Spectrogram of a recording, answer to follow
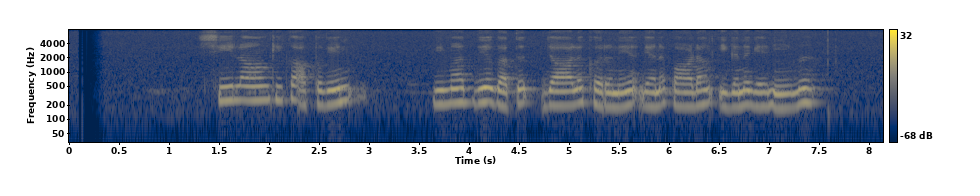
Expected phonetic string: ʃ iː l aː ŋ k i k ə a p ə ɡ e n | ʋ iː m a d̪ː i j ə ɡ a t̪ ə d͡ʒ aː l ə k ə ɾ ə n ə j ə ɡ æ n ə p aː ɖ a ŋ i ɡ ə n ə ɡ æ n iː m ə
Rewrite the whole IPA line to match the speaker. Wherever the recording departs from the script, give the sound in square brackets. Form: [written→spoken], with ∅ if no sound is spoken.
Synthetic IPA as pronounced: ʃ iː l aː ŋ k i k ə a p ə ɡ e n | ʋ [iː→i] m a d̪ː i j ə ɡ a t̪ ə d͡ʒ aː l ə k ə ɾ ə n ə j ə ɡ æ n ə p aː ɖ a ŋ i ɡ ə n ə ɡ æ n iː m ə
